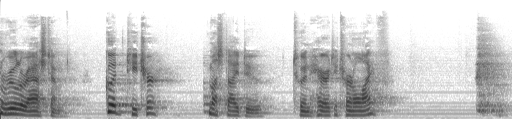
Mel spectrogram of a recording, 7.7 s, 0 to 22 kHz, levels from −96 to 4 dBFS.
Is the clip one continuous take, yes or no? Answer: no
